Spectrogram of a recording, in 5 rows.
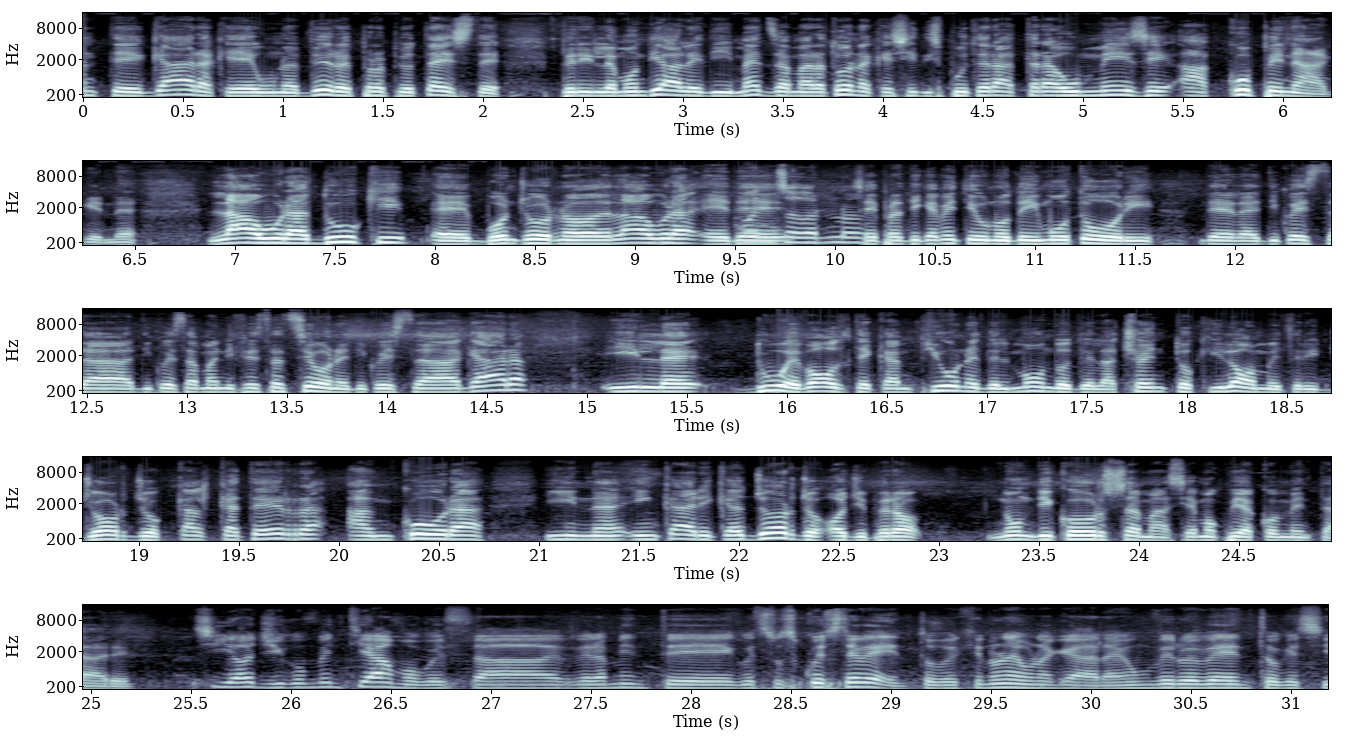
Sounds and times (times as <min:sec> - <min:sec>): Outside, rural or natural: 0:00.0 - 0:31.1
Speech: 0:00.0 - 0:31.1.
